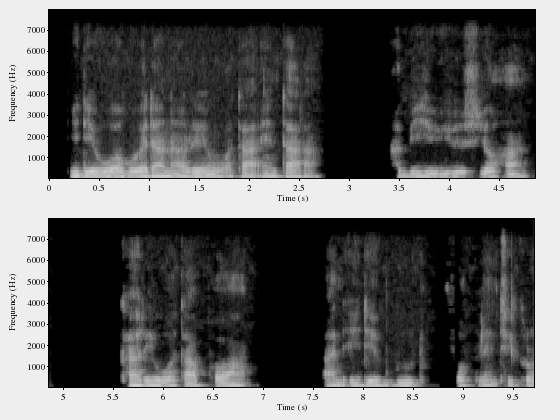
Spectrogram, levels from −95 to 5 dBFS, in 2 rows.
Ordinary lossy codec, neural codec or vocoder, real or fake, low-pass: none; none; real; 7.2 kHz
